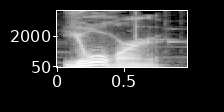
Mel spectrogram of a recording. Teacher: with your 重度卷舌，整个嘴巴凸出来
